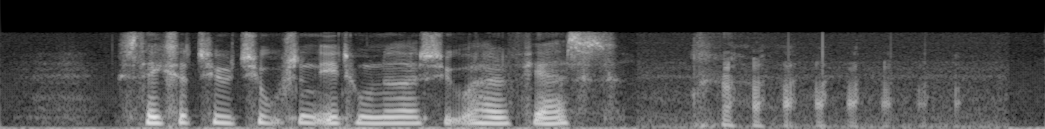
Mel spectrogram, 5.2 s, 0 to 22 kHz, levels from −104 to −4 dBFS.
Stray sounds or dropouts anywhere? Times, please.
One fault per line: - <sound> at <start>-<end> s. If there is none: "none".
- laugh at 3.4-4.8 s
